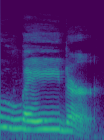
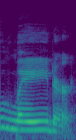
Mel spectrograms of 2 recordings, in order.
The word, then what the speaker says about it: later: So let's practice changing the T to a D. See you later. See you later.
